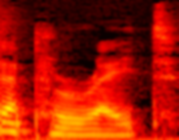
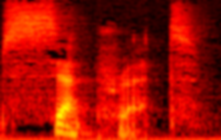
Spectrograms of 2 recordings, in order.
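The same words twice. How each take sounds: First: The last syllable is full, like 'rate'. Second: The last syllable is reduced, like 'rit'. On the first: The word is used as a verb. "تلفظ وربش به این حالت هست" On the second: The word is used as an adjective. "separate رو به عنوان adjective کار کردیم"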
